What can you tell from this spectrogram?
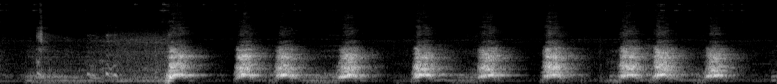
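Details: Great Dane female barking nonstop at a freshly unboxed Roomba inside the house; deep, harsh barks repeat roughly every half second to second, some in doubled pairs, after a brief low rumble at the start.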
